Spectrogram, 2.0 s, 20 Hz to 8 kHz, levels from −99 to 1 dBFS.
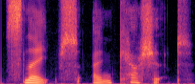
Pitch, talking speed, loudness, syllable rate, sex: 195 Hz, 90 wpm, -22 LUFS, 4.6 syllables/s, female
